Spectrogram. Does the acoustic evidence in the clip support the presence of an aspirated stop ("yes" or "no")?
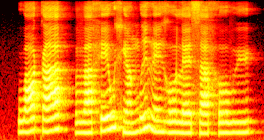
no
